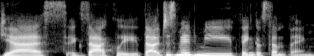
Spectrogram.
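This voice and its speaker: A woman with an unremarkable speaking voice talks at a moderate pace, her pitch fairly low. The recording is very clean, with a silent background. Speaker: podcast host and PR expert. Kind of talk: casual interview chat.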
